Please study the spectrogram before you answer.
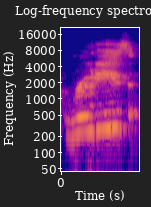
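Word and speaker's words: Rudi's: always at the top of my list um rudy's also has some really great breads for people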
